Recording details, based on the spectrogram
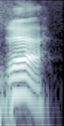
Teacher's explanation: जब भी आप र का उच्चारण करते हैं तो आपको जो आपकी जीभ है वह लुढ़कती नजर आती है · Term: लुंठित व्यंजन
